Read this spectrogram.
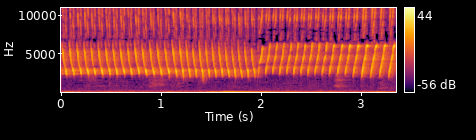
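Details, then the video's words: Unbroken rapid, buzzy trill from a gacor canary singing a unique cengkok style, meant as a lure for silent canaries; the trill steps slightly higher in pitch halfway through. "Buat Kenari Macet Anda Respon Dengan Suara Pancingan Kenari Gacor Ini! Kenari Gacor Cengkok Unik"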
